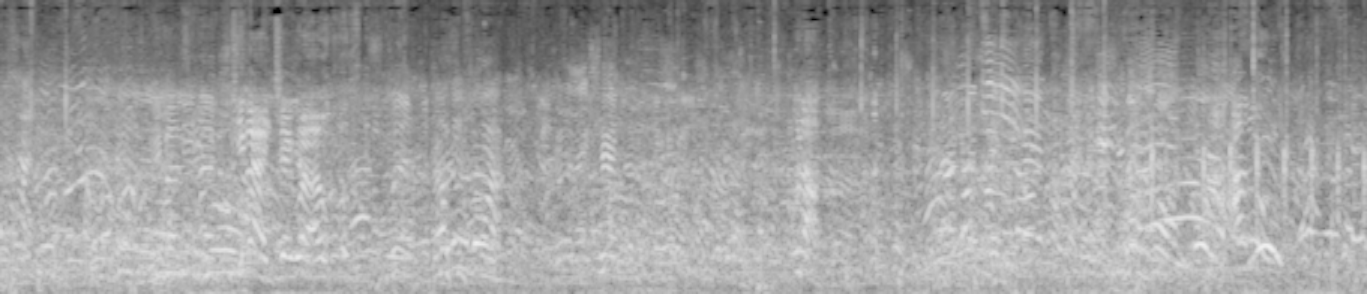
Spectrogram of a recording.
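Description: A crowd of men and women cheers and chatters loudly outdoors.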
